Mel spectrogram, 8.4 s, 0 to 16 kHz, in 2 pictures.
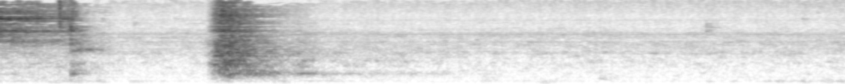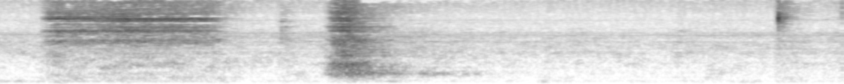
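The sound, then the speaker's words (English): Slow, deep breaths come through softly, with a few airy breaths separated by long quiet gaps and no talking. “I just took 2 breaths”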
